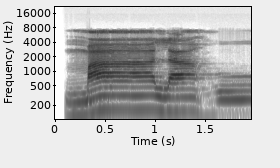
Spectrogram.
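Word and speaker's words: مَالَهُ: ইয়াহসাবু আন্না মালাহু এখানে তিন আলিফ টানতে হবে যেহেতু চিকন চিহ্ন আছে যেকোনো জায়গায় এরকম চিকন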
